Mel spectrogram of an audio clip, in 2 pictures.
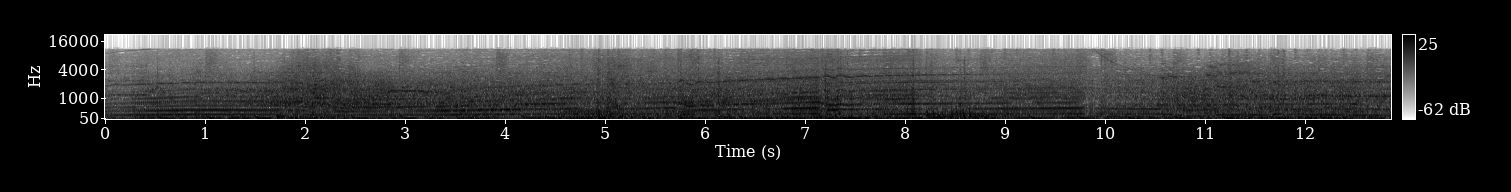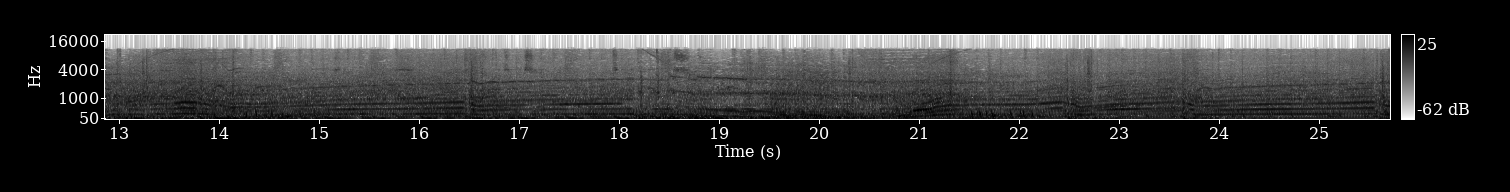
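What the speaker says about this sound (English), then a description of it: "The Hybrid V8 will do the rest." A BMW hybrid V8 race car in The Crew Motorfest roars through continuous revving and gear shifts, its engine pitch climbing and dropping, with tires squealing through corners, loud and close throughout.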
